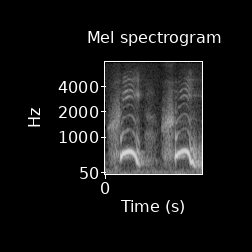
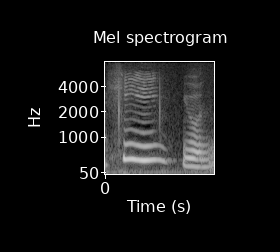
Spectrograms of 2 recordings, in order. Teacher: 어떤 사람이 너무 어렵다고 얘기해요. 이거를 흐이 이렇게 발음하려면 당연히 어렵죠. 얘를 희망할 때처럼 이로만 발음해야 돼요.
